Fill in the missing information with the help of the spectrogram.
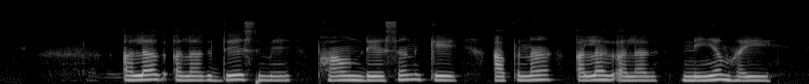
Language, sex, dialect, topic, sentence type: Magahi, female, Central/Standard, banking, statement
